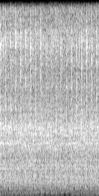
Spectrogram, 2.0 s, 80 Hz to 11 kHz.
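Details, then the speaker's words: 2002–2003 KSZ motorcycle after replacing worn bearings, plus new top end and connecting rod work: fast, even buzzing idle with a steady hiss, no knocks or rattles, earlier noise gone; normal idle. "vamos funcionar aqui aí ó terminou o barulho"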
